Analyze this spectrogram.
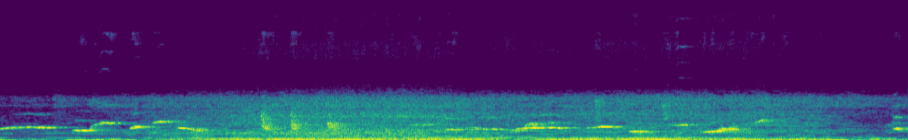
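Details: White-rumped shama at a bird farm in the morning, about to bathe, singing short whistled phrases over a steady loud hiss and low hum.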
